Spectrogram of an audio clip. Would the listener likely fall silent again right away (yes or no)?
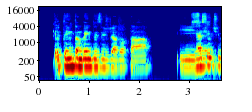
yes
